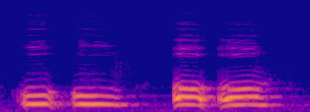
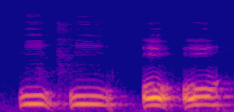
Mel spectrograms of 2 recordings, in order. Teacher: आपके होठ क्या हो रहे हैं? गोल एक गोल सी शेप में आ रहे हैं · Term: वृत्तमुखी, वृत्तमुखी स्वर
